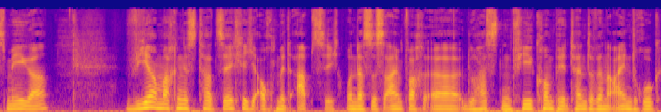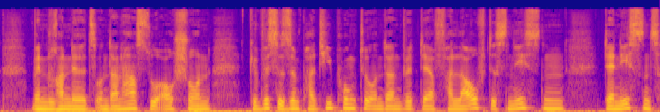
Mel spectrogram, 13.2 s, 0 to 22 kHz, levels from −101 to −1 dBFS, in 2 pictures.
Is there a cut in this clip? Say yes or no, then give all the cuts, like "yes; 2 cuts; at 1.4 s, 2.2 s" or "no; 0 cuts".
yes; 2 cuts; at 3.4 s, 7.2 s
